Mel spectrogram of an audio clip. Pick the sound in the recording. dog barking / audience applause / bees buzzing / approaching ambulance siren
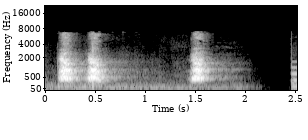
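dog barking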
